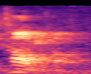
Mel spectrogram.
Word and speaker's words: Tomahawk: to point out that the correct pronunciation of that is Tomahawk. There's an A in there, but it shouldn't be.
